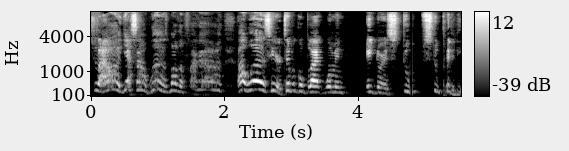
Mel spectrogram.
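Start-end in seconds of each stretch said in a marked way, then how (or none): 0.3-2.9 loud, high-pitched, drawn-out delivery. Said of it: "She was all loud".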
